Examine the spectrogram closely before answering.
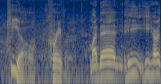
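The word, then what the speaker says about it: Keyuo: K-E-Y-U-O, pronounced Keo Craver.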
